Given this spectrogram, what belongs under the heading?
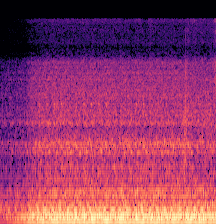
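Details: Bus engine started first try with booster on the battery: picks up and settles into an even, low idle with a steady beat and no misses or knocks; healthy running.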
